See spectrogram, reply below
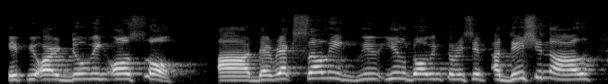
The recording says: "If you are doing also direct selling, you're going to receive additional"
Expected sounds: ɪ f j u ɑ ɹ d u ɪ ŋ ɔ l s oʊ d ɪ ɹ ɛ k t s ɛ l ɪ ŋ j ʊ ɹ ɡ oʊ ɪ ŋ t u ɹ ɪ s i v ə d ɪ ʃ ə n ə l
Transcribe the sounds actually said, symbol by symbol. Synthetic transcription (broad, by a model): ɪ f j u ɑ ɹ d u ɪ ŋ ɔ l s oʊ d ɪ ɹ ɛ k t s ɛ l ɪ ŋ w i l ɡ oʊ ɪ ŋ t u ɹ ɪ s i v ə d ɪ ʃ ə n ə l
